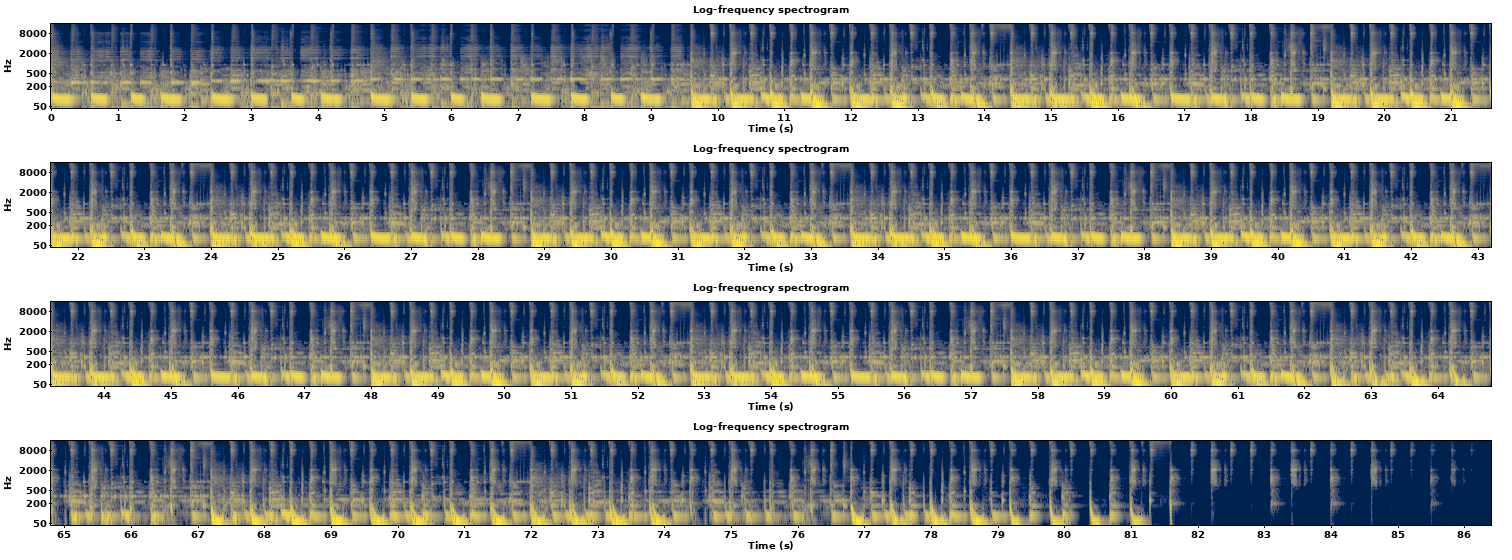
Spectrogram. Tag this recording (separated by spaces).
drum bass synth techno electronic tekno beat hard bassloop dance trance electro loop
